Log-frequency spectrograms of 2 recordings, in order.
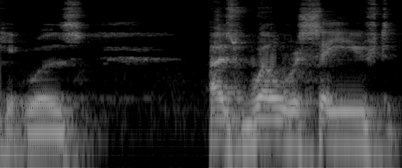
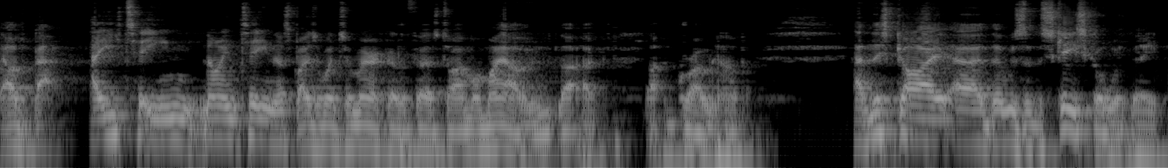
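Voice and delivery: usual speaking voice

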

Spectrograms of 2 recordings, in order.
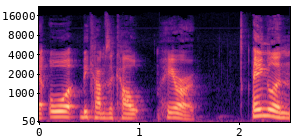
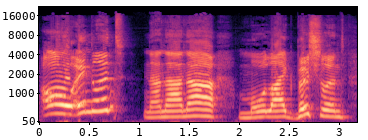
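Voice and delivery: mock taunt; 3 semitones higher, 7 dB louder, slower than usual. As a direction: taunt England playfully. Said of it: "he's like".

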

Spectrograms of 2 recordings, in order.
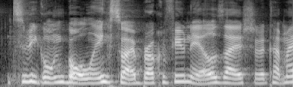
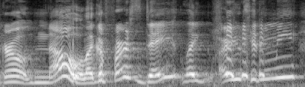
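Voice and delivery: incredulous protest; 6 semitones higher, 4 dB louder than usual. Retold or imitated. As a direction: push back, higher and higher, appalled. Mock disbelief at sister's excuse.

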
